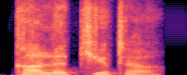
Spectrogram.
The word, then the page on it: collocutor: Indian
